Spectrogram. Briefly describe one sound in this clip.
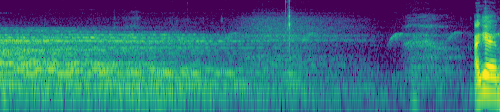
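A deep, shimmering startup chime plays through a television speaker and slowly fades.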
